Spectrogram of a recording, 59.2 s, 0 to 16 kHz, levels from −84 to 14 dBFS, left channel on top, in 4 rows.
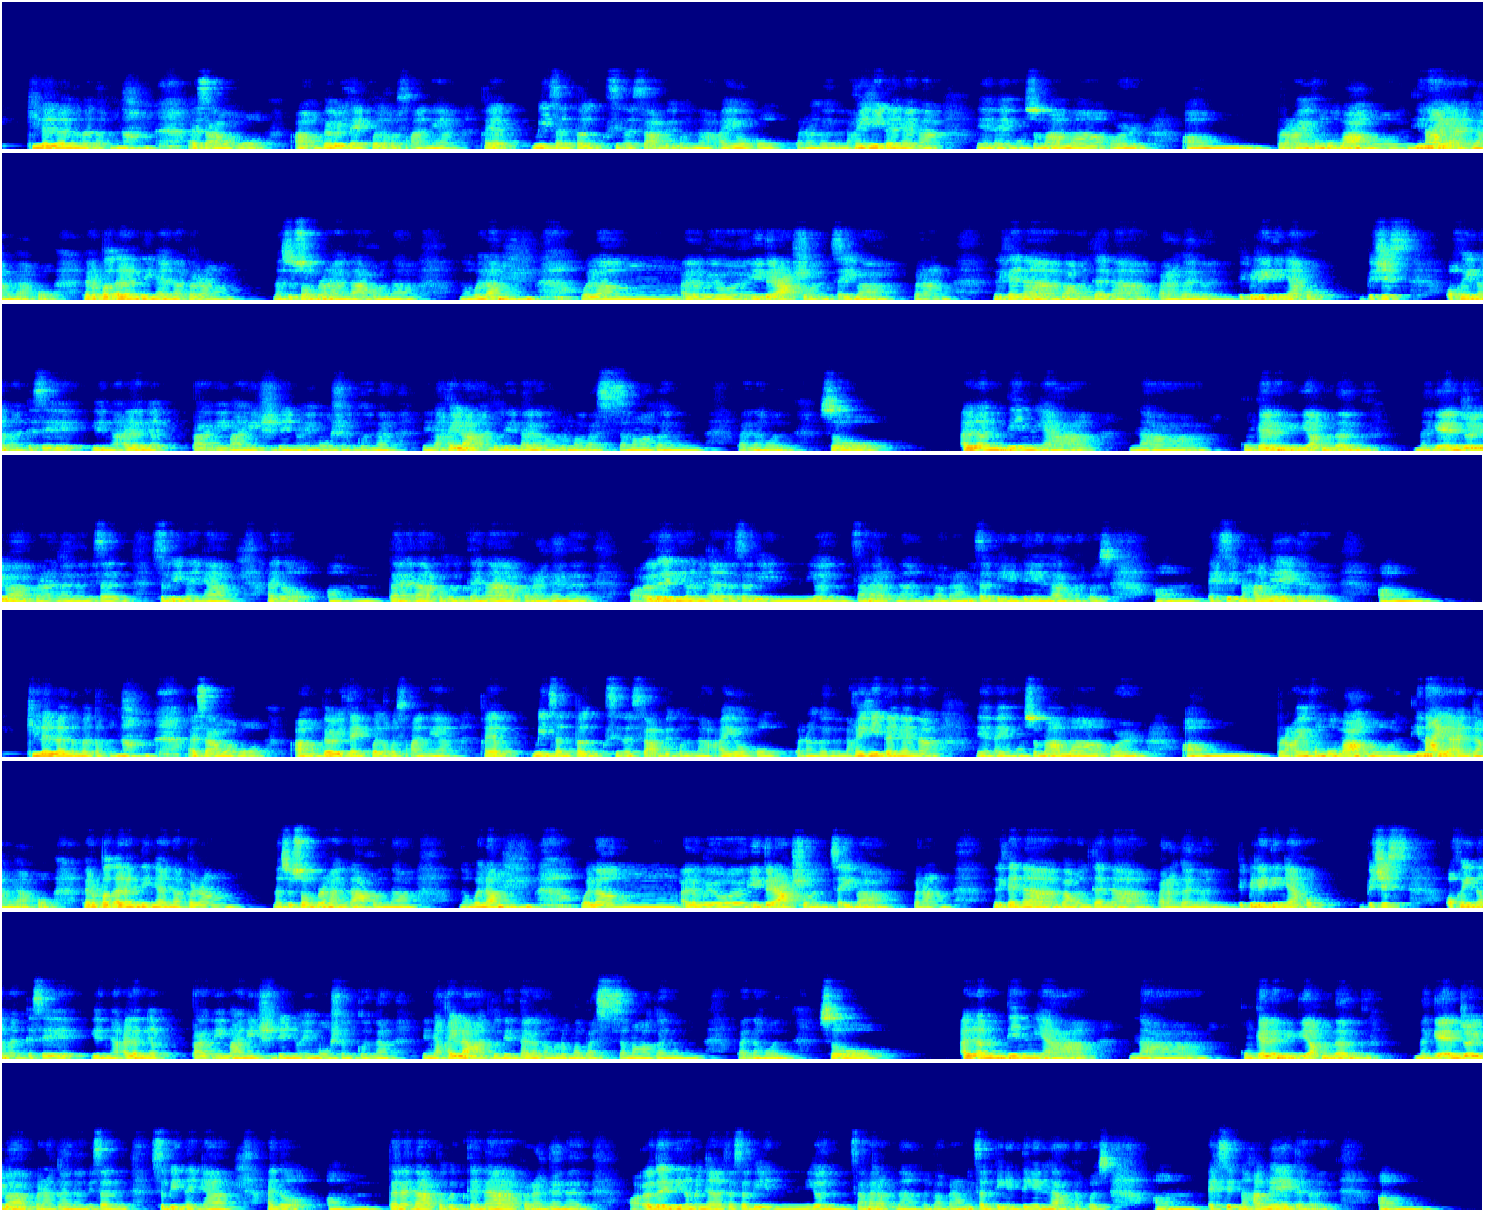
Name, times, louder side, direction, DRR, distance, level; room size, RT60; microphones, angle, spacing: voice 1, 0.3-2.6 2.9-5.1 5.3-17.2 17.5-23.7 23.9-28.0 28.5-31.2 31.5-38.3 39.2-41.7 42.0-43.4 43.8-58.7, right 1 dB, 65° right, 2 dB, 2.1 m, -23 dB
12.0 x 9.1 x 7.2 m, 0.62 s
head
